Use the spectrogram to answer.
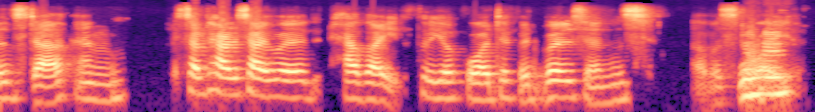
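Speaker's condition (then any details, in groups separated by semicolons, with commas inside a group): Mild cerebral palsy; mild cerebral palsy, throat speech surgery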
